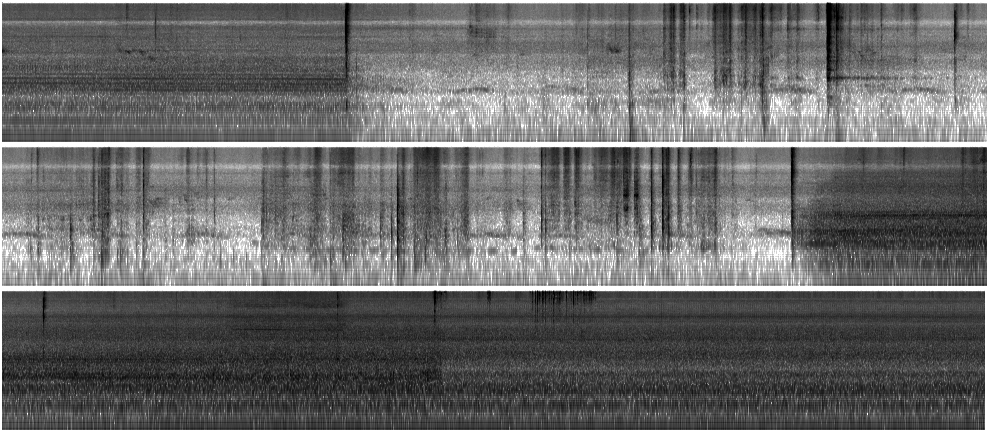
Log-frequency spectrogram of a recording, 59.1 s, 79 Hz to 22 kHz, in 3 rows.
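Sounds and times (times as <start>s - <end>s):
small fan motor humming: 0.0s - 8.3s, 35.4s - 59.0s.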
